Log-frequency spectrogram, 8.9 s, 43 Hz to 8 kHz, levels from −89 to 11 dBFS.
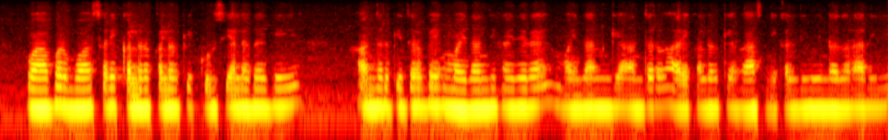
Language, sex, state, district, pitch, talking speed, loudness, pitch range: Hindi, male, Maharashtra, Solapur, 145 Hz, 215 wpm, -17 LUFS, 140-150 Hz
